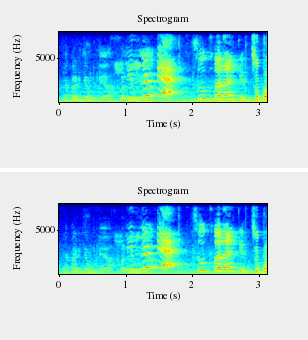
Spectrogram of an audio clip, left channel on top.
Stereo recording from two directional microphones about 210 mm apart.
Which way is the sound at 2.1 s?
20° right (ahead or behind).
